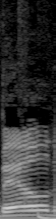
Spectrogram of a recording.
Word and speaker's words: Bell: You can add me as a friend, Jalecia Bell. That's spelled J-A-L-Y-S-S-I-A. Last name, B-E-L-L.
